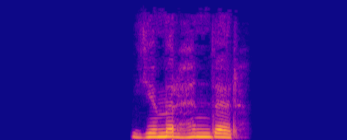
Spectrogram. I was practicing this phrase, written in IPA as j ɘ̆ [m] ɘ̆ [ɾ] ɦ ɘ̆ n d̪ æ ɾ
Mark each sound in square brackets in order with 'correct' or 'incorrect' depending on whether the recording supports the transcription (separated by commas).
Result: correct, correct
